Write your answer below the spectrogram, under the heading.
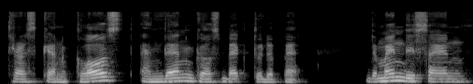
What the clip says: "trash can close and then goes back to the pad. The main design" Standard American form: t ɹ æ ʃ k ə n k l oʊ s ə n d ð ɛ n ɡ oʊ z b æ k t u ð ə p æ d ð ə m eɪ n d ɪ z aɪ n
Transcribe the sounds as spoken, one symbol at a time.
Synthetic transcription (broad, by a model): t ɹ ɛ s k ə n k l oʊ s ə n d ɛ n ɡ oʊ s b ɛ k t u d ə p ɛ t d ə m eɪ n d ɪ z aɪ n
